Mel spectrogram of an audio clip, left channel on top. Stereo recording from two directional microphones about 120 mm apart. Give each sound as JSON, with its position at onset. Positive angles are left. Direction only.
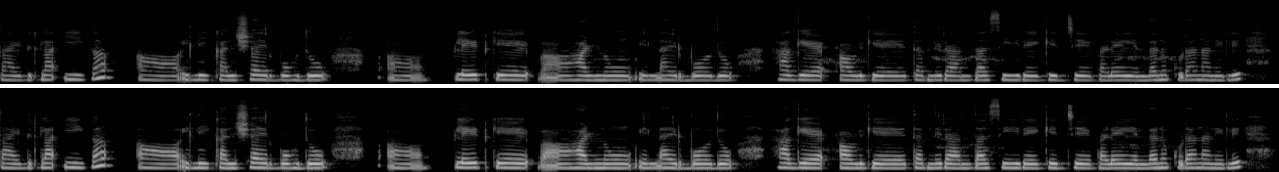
{"t": 0.0, "sound": "speech", "side_deg": -35}
{"t": 4.5, "sound": "speech", "side_deg": -40}
{"t": 6.0, "sound": "speech", "side_deg": -20}
{"t": 6.3, "sound": "speech", "side_deg": -35}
